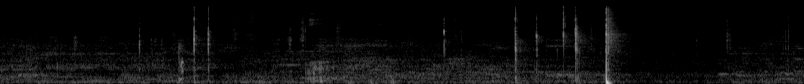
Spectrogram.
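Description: Small clicks and taps of plastic and metal parts as a 2003 Honda CR-V outer door handle and its lock-cylinder retaining clip are handled. A run of quick clicks builds to one sharp snap about six seconds in, as the clip is worked onto the handle.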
